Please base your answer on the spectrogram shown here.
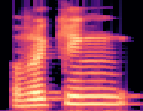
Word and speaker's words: wrecking: Martha, with wrecking, W is silent, okay, wrecking of the bank.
